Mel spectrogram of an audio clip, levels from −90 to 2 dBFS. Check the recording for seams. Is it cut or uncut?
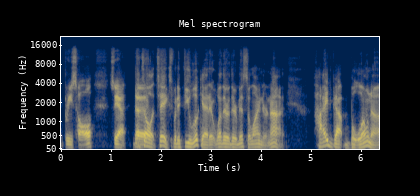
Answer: uncut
